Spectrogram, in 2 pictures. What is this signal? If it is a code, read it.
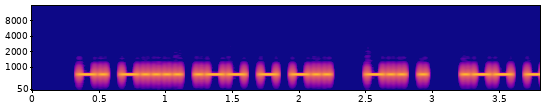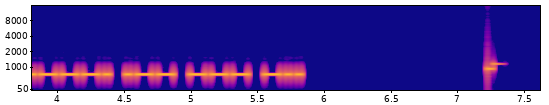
Morse code, heard as a keyed tone, about 30 wpm, 700 Hz. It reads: N6WTD DE W9WOD
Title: USA Callsign DE Callsign - 5 Characters - 30wpm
